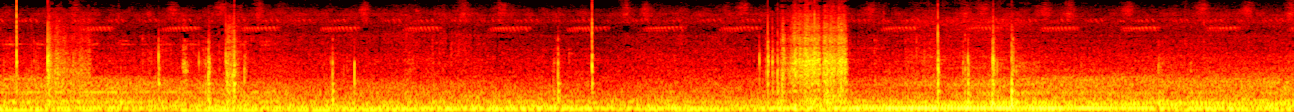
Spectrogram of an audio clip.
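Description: A cloth bag rustles against grass.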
